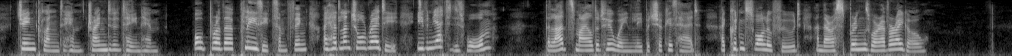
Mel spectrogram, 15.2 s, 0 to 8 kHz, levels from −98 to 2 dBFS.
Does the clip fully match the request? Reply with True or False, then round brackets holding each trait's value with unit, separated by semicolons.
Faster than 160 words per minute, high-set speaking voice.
True (175 wpm; 230 Hz)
